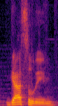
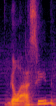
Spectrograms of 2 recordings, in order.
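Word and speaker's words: Ghalasine: The Shard was the heart technically yes uh gasoline no that's that's not how that would be pronounced uh G gassin yeah gassin that's right spell that for me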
